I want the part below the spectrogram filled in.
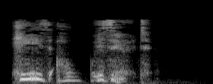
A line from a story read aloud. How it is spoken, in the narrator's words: Samson whispered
